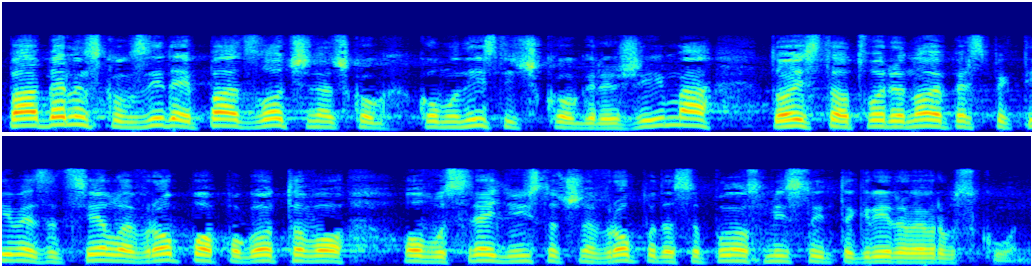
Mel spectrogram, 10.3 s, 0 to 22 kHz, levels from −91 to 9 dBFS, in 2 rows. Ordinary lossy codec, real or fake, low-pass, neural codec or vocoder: none; real; none; none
